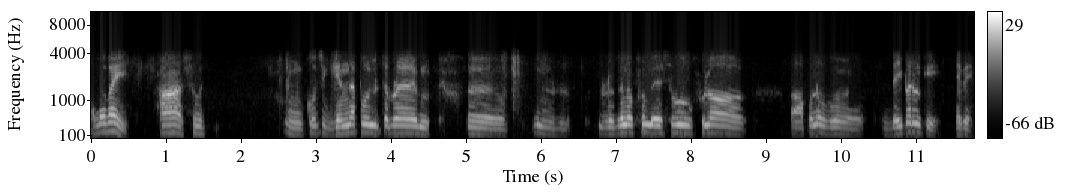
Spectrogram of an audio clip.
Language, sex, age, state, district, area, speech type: Odia, male, 18-30, Odisha, Malkangiri, urban, conversation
